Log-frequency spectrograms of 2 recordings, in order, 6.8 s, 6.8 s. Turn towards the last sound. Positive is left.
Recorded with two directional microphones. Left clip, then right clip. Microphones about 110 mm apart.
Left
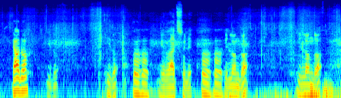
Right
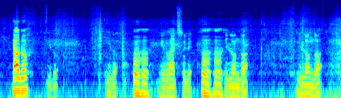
turn(degrees=45)  # may be behind; listen again after turning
